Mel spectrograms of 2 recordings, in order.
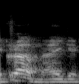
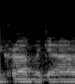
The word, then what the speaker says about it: Krav Maga: It was called Krav Maga, K-R-A-V. Yeah, Krav Maga, Krav Maga.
